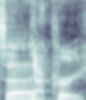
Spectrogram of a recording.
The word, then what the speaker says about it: Dakuirii: It's Daiquiri. Yeah, at Daiquiri, but it's not even spelled like normal Daiquiri. It's DAKUIRII.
